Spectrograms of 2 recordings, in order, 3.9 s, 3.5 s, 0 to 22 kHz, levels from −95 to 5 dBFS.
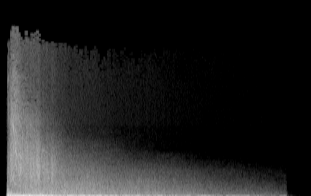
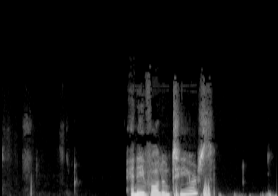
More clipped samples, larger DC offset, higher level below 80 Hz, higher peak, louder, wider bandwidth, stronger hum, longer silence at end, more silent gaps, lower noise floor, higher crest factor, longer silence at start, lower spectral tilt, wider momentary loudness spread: neither; neither; first, -18 dBFS vs -62 dBFS; about the same, 0 dBFS vs -2 dBFS; about the same, -17 LUFS vs -17 LUFS; first, 18 kHz vs 11 kHz; neither; first, 0.75 s vs 0.1 s; neither; second, -47 dBFS vs -89 dBFS; about the same, 16 dB vs 20 dB; second, 0.1 s vs 1.6 s; about the same, -5 dB/octave vs -5.5 dB/octave; first, 24 LU vs 8 LU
